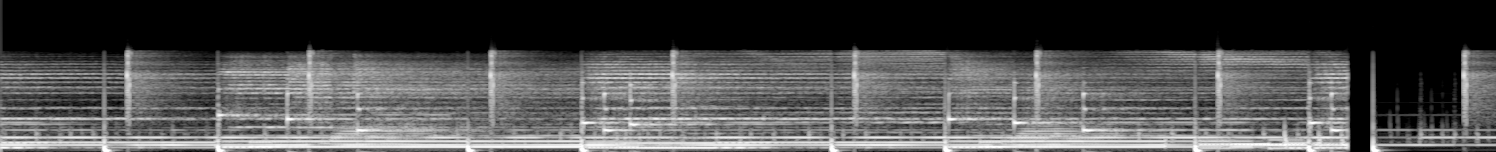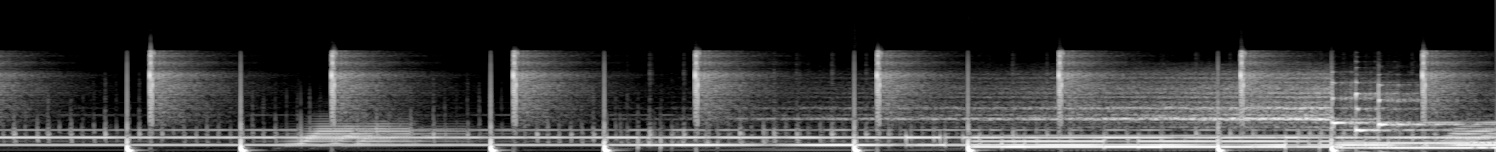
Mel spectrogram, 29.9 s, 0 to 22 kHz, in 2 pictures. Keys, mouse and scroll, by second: 0.3 click, 0.4 click, 1.7 click, 4.0 click, 6.6 click, 6.7 click, 6.8 click, 6.9 click, 8.1 click, 8.2 click, 12.2 click, 13.8 scroll down 1, 15.8 click, 15.9 click, 21.2 middle click, 22.6 click, 22.8 click, 23.5 click, 23.6 click, 24.0 click, 24.1 click, 25.4 middle click, 26.0 scroll down 1, 26.8 click, 27.6 click, 27.7 click, 28.8 click, 28.8 click, 28.9 click, 29.1 double click.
